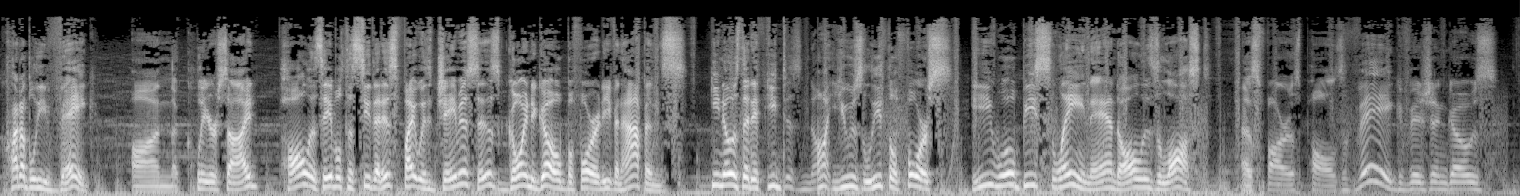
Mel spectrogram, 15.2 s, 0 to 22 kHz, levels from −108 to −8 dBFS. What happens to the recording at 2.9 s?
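Nothing goes wrong at 2.9 s; the audio plays through that point intact, with no dropout, glitch or other fault.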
